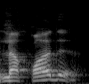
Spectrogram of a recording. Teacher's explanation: Also, it has a قَلْقَلَ sound. Bouncing sound.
